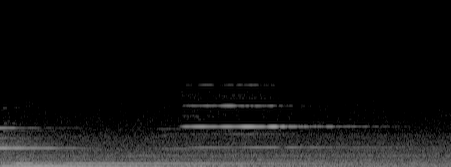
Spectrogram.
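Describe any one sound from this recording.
A young woman hums a low steady note close to the microphone.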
